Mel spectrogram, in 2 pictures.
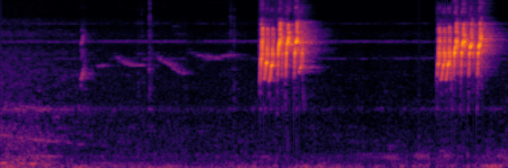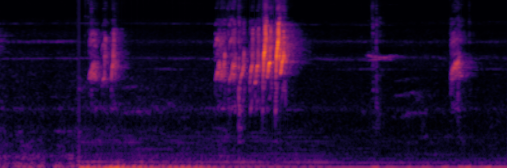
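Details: Flamboyan lure call for drawing a reply from others of its kind: four harsh buzzy bursts about two seconds apart, each a dense scratchy rattle, with soft whistled notes and a low hum in the background.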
